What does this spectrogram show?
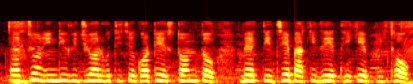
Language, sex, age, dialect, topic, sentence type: Bengali, female, 18-24, Western, banking, statement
